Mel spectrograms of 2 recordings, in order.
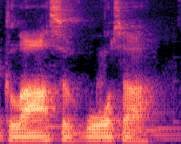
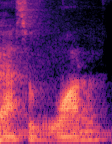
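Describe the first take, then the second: First: It is said in a non-American accent. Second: It is said in an American accent. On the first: "We say glass of water" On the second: "It's a phrase in U S accent"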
